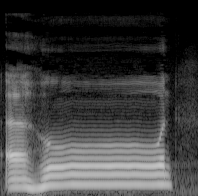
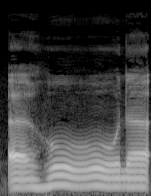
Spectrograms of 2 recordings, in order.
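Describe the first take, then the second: First: The word ends on the consonant n. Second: The word ends with a final vowel sound. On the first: The reader stops at this point. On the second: The reading continues on to the next letter.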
